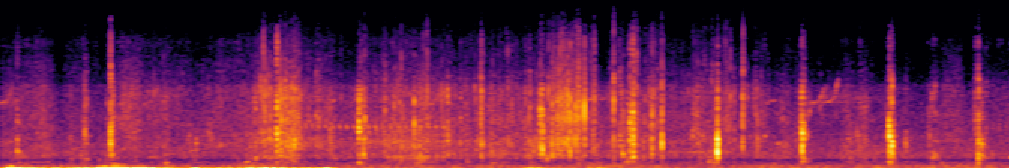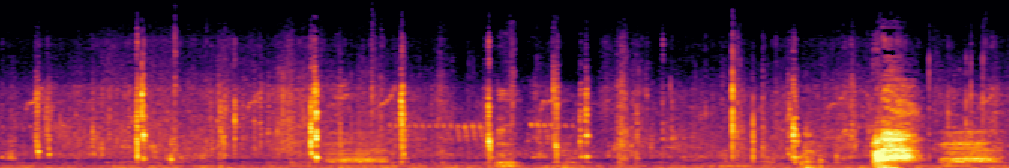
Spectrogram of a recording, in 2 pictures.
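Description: People eating crispy fried mole crickets: scattered sharp crunches and wet chewing and mouth smacks, with a louder burst of chewing noise near the end.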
